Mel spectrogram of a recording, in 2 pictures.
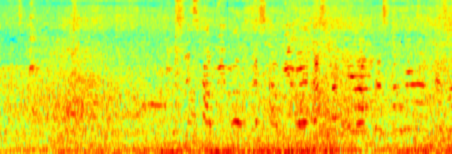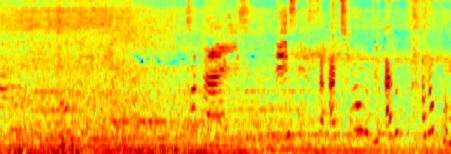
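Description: Roadside traffic noise: a steady low engine rumble with people chattering in the background.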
